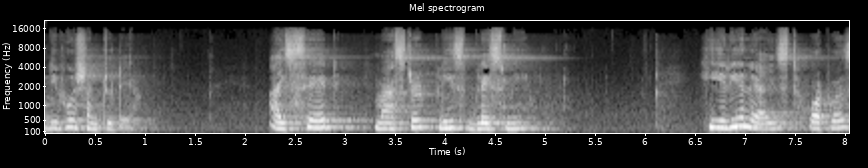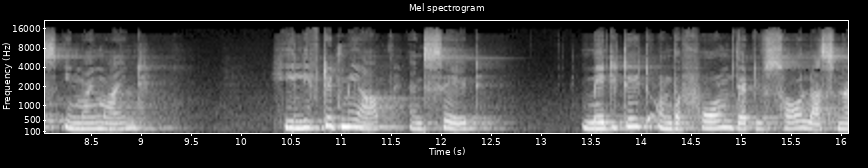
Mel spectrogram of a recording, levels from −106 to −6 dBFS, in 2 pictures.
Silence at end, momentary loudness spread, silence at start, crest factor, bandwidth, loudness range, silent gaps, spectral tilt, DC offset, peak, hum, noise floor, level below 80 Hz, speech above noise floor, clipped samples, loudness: 0 s; 13 LU; 0 s; 18 dB; 16.5 kHz; 3 LU; none; -4 dB/octave; under 0.1%; -4 dBFS; none; -62 dBFS; -64 dBFS; 43 dB; under 0.1%; -19 LUFS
